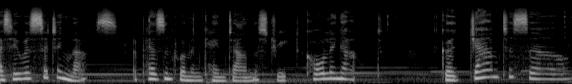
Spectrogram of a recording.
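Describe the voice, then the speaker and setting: Music in the background behind a woman's moderately paced speech. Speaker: ASMR sleep-story reader. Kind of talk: sleep story reading.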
